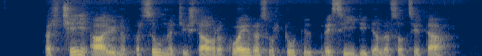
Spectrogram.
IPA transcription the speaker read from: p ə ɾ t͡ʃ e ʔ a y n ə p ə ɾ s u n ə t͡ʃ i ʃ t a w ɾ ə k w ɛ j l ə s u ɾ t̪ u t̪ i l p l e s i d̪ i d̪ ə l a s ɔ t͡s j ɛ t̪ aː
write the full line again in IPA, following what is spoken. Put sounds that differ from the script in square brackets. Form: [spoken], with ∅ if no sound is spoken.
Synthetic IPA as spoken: p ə ɾ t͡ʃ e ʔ a y n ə p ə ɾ s u n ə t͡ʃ i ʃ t a w ɾ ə k w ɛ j [ɾ] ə s u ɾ t̪ u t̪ i l p [ɾ] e s i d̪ i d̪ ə l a s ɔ t͡s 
